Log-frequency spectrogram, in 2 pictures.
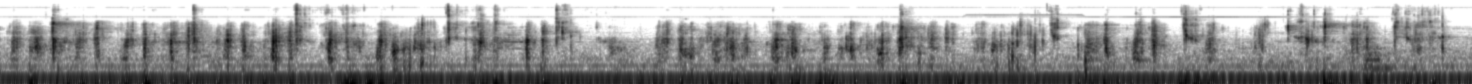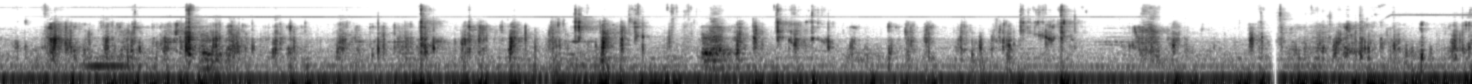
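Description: Close-up mouth sounds of a person biting and chewing large steamed dumplings: a dense, continuous run of small clicks and smacks, over a steady low hum.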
